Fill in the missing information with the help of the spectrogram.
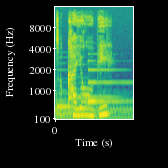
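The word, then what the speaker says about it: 火曜日: So kayobi. So this one has the fire kanji, but it's pronounced as ka, and it means Tuesday.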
